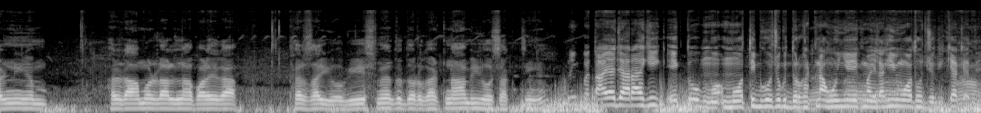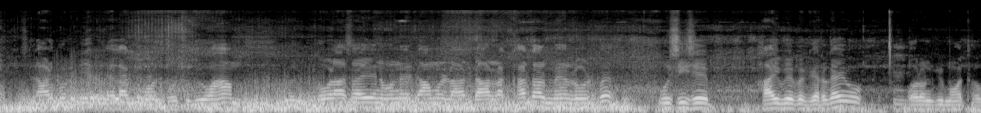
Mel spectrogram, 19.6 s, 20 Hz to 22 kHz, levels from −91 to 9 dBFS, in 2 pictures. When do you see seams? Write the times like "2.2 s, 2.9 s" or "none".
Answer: none

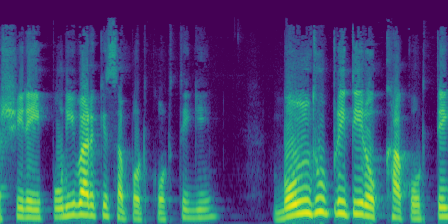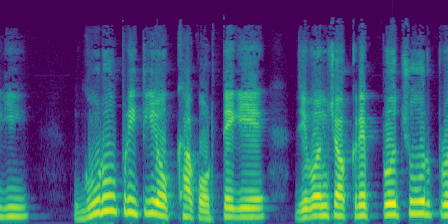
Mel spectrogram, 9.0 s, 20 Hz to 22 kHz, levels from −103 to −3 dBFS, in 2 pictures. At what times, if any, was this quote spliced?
none

